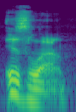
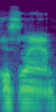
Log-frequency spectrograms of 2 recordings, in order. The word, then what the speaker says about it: Islam: something that comes from Islam. Yeah, well, it's actually pronounced Islam.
